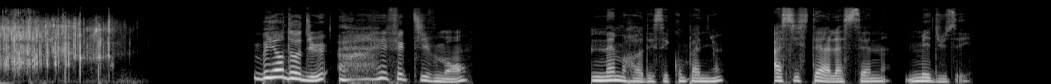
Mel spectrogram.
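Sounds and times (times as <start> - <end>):
brown vixen biting into a still-living piranha: 0.0 - 1.5
speech: 2.6 - 4.8, 5.9 - 9.8.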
